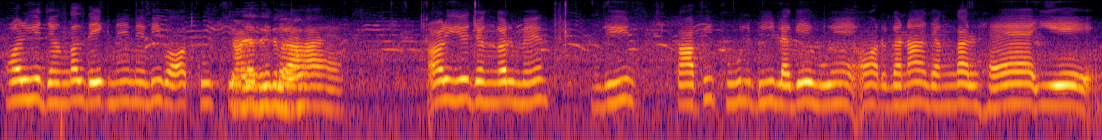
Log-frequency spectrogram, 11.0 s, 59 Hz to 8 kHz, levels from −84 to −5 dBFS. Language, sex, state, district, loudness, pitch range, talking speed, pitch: Hindi, male, Uttar Pradesh, Jalaun, -18 LUFS, 205-230 Hz, 145 wpm, 220 Hz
